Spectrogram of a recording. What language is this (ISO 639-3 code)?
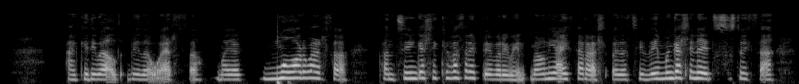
cym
